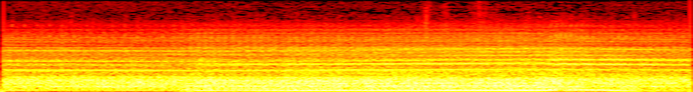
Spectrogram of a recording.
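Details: Manual gearbox idling in neutral: steady whirring hum over the engine, holding even; a damaged internal bearing or gears turning in neutral suspected, not confirmed.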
